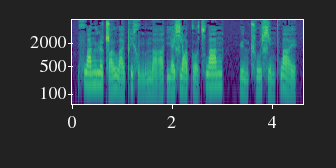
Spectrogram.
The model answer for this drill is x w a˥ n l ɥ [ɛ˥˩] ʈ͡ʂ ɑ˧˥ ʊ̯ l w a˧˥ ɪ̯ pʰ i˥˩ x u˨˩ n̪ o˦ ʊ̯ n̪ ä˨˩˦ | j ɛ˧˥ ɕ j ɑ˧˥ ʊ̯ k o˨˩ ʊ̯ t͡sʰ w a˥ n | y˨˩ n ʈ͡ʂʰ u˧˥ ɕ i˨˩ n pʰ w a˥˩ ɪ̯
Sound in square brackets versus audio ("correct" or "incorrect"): correct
